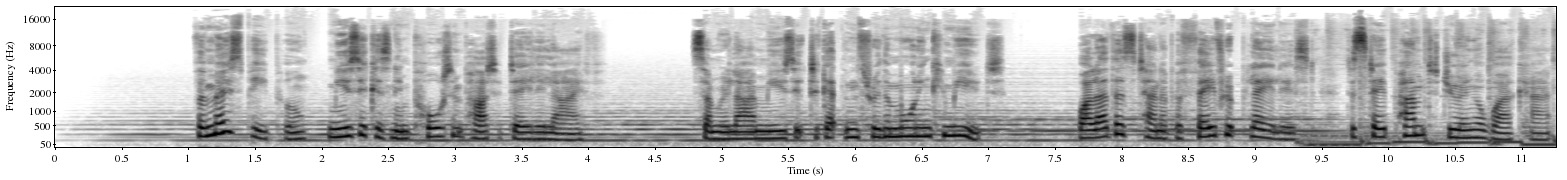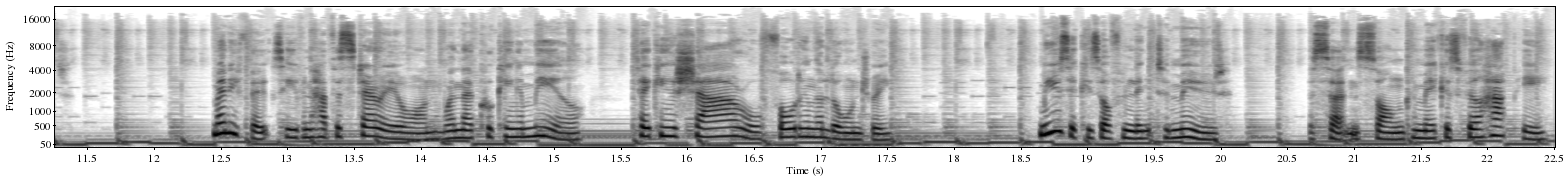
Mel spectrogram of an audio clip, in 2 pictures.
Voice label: Documentary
